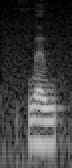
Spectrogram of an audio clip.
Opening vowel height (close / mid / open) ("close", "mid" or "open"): mid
